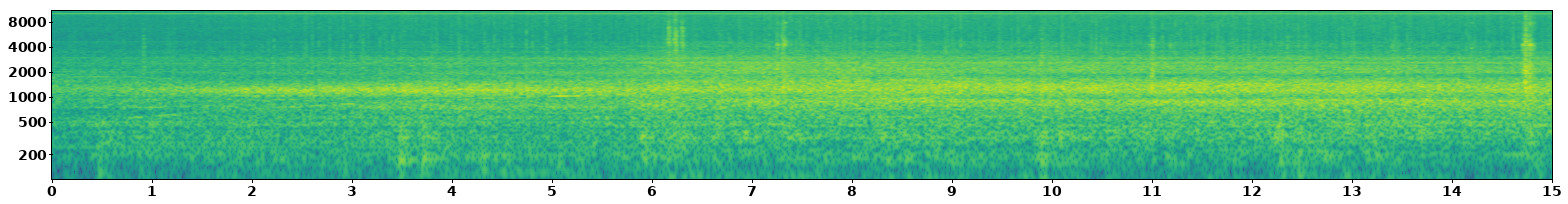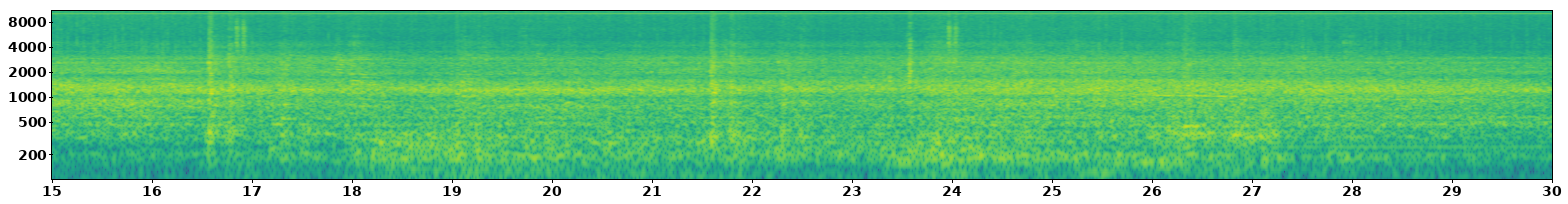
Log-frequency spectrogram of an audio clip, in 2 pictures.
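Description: A tram rumbles steadily along the rails.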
